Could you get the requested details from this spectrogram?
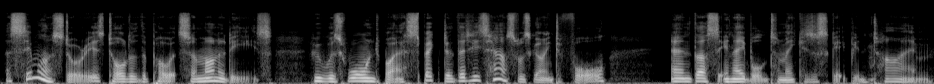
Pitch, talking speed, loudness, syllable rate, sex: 140 Hz, 200 wpm, -20 LUFS, 5.3 syllables/s, male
